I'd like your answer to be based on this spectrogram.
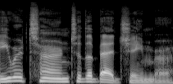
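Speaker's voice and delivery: ordinary delivery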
